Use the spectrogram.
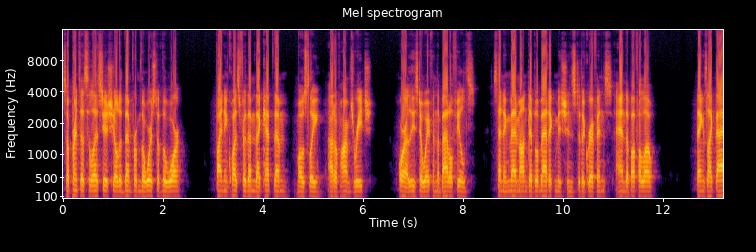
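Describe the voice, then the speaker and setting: Using a put-on, robotic character voice, a man talks at a fairly quick pace with a fairly low pitch. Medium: read story. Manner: casual.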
